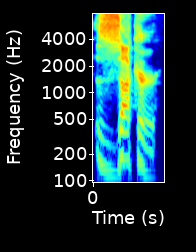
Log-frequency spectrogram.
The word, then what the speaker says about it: Zucker: Jason Zucker. Rhymes with pucker.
